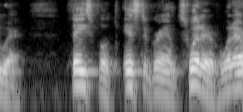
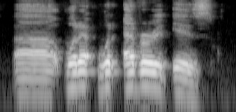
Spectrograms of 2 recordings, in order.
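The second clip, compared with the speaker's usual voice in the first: ordinary talk, nothing marked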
